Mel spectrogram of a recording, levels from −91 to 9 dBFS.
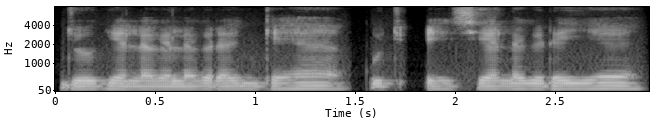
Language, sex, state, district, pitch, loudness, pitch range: Hindi, male, Uttar Pradesh, Saharanpur, 95 Hz, -19 LUFS, 95-100 Hz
